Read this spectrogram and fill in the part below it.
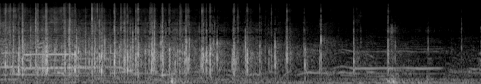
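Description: A congregation at a rosary teaching gathering in Yaoundé claps for a performing group, with sharp, scattered hand claps mixed with voices, the clapping dense at first and growing sparser and more irregular.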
